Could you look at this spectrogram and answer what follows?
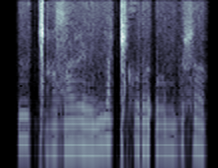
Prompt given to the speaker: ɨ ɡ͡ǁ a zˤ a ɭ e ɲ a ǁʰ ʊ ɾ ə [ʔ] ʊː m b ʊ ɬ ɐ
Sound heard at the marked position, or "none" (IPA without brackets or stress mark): ʔ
